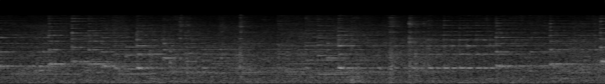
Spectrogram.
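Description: Qanun, a plucked table zither, playing a quick solo melody of ringing notes in the middle register.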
